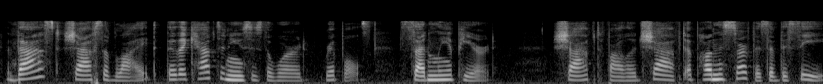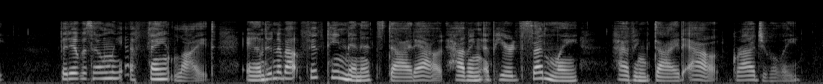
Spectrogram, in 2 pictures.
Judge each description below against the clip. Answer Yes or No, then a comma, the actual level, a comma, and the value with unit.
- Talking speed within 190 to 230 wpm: No, average, 155 wpm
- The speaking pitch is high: Yes, high, 205 Hz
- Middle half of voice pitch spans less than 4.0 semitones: No, average, 4.3 semitones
